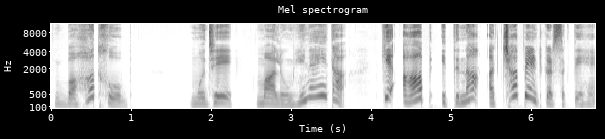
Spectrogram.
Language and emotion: Urdu, surprised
